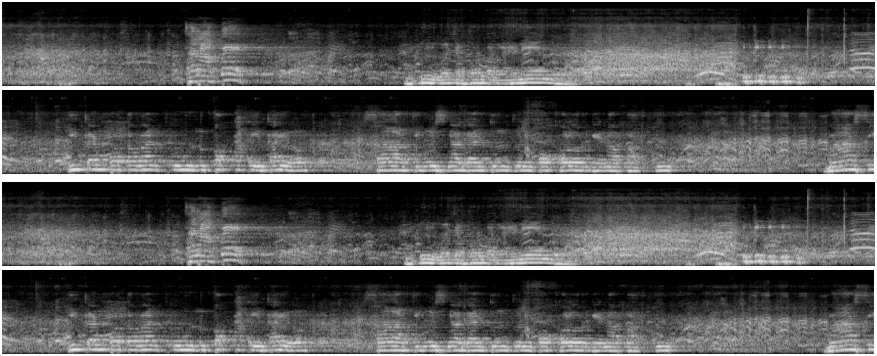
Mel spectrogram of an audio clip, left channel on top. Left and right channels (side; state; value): both; normal; correlation 0.89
